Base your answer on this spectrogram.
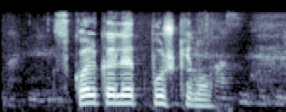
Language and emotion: Russian, neutral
